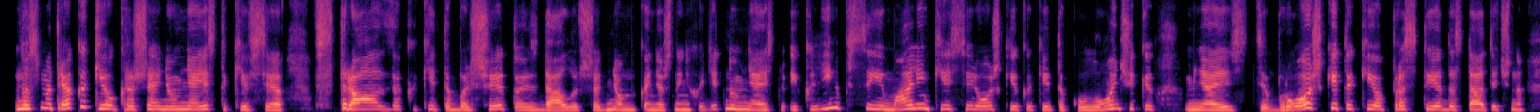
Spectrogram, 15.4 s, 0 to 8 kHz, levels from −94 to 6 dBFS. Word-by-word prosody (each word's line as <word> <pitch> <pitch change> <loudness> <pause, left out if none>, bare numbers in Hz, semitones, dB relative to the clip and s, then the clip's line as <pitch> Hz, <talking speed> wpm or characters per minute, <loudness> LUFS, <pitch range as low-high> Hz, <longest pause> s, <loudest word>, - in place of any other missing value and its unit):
Но 275 +1 +8
смотря 305 0 +3
какие 385 -7 +1
украшения, 235 -1 0
у 225 - 0
меня 230 0 +2
есть 245 +3 -1
такие, 225 -2 -5
все 205 -1 0 0.3
в - - -13
стразах, 240 -3 +3
какие-то 220 0 -7
большие, 210 +5 -1
то 210 -4 -6
есть, 200 -1 -2
да, 180 -2 +4
лучше 195 +1 -2
днем, 200 0 0
конечно, 200 0 -3
не 205 -1 +1
ходить, 220 +5 -10
но 275 0 +5
у - - +4
меня 220 -3 +1
есть 205 0 -5
и 205 -1 -4
клипсы, 280 - -1
и 250 -2 0
маленькие 260 +3 +1
сережки, 240 -2 -4
и - - -3
какие-то 210 -3 -6
кулончики. 240 +7 -2 0.3
У 210 - -3
меня 210 -1 +4
есть 195 0 -1
брошки 215 - +4
такие, 265 -3 -1
простые 240 -2 -1
достаточно, 215 -1 -2
225 Hz, 155 wpm, -24 LUFS, 205-255 Hz, 0.3 s, Но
